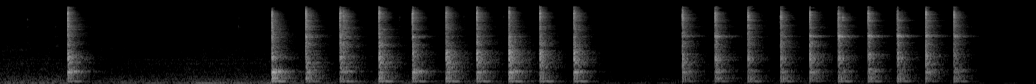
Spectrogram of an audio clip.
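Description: Ratchet wrench clicking as a bolt on a sculpture armature's metal rod clamp is worked. There is one click about half a second in, then two runs of about ten even clicks, roughly three a second, separated by a pause of about a second. The second run carries a faint metallic ring.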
